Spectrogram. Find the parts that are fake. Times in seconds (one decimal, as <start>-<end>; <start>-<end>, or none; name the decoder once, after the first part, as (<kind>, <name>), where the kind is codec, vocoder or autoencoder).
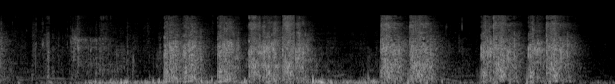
2.3-3.9 (codec, HILCodec)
